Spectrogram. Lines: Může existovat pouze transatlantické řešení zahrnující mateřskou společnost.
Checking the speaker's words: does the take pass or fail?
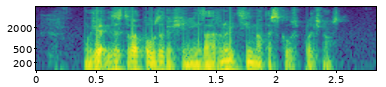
fail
